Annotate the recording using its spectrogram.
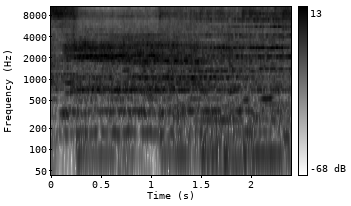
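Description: A mixed group of men and women singing an anthem in chorus through microphones, over amplified instrumental accompaniment with a steady bass.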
